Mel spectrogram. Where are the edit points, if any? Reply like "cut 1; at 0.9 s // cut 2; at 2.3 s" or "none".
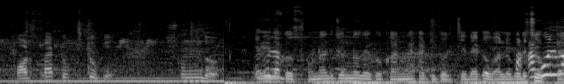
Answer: cut 1; at 2.3 s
